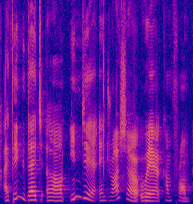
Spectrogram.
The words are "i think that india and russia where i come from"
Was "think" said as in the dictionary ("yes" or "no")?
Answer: yes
